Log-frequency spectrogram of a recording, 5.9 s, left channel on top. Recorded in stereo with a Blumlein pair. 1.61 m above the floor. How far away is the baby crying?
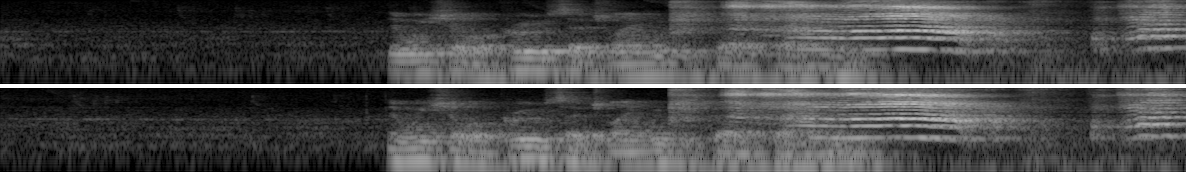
About 1.4 m.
